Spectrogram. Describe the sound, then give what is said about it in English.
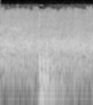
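A crowd claps its hands together in a steady, dense wash of applause, given to the Lord for a message just delivered, with one slightly louder burst about halfway through and no voices. “Let's give a hand clap to the Lord for this message.”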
